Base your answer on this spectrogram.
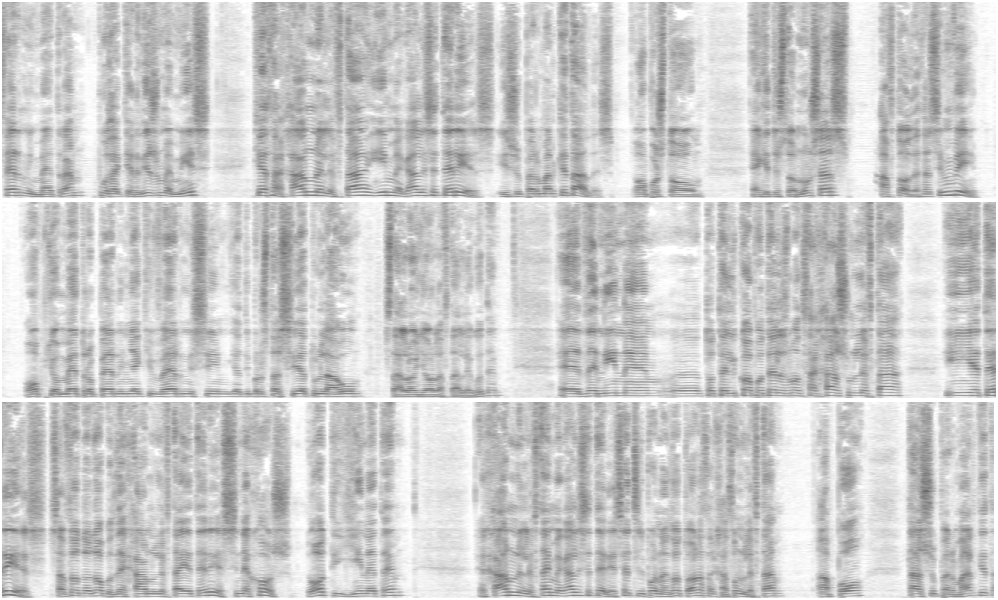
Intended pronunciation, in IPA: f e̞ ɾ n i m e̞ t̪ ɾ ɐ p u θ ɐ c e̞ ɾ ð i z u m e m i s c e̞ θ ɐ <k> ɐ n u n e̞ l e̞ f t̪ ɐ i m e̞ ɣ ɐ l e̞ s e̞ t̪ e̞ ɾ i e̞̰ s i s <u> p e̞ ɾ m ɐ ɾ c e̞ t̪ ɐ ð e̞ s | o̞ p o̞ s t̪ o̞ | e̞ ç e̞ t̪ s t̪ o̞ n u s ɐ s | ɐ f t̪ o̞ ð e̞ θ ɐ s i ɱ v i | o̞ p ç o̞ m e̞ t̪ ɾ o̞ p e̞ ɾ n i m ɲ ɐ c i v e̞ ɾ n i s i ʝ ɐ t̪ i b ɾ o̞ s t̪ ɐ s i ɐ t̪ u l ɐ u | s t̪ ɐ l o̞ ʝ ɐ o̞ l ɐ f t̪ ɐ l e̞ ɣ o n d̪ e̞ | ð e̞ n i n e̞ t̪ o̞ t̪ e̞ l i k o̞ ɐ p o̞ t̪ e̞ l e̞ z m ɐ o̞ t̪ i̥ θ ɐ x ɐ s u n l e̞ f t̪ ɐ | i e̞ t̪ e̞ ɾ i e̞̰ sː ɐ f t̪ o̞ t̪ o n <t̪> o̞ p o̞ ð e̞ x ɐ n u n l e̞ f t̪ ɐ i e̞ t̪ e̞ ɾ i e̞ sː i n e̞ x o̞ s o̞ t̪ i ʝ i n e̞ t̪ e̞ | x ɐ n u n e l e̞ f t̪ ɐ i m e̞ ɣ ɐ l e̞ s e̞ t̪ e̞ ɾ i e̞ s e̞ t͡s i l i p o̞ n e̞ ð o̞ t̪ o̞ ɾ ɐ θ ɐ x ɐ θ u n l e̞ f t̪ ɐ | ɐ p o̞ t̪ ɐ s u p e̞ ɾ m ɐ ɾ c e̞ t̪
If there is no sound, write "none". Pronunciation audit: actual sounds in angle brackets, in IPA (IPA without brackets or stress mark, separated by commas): x, u, d̪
